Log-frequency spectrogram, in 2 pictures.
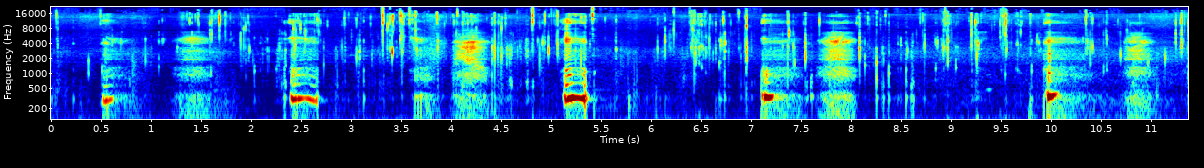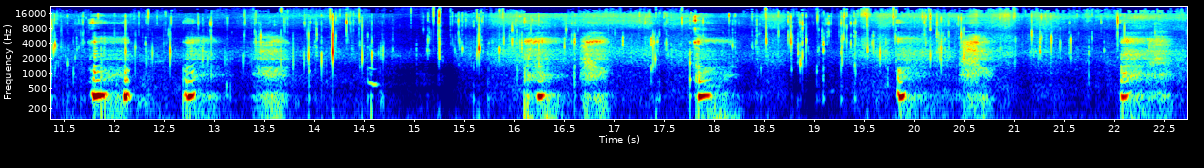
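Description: Close, wet chewing of food in someone's mouth: many irregular bites, crunches and moist smacks in an uneven rhythm, with no talking over it.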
